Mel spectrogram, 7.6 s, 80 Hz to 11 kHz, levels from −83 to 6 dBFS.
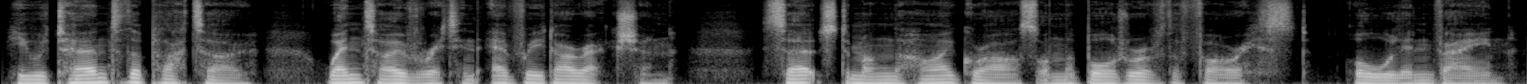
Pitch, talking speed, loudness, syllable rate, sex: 100 Hz, 195 wpm, -20 LUFS, 5.7 syllables/s, male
